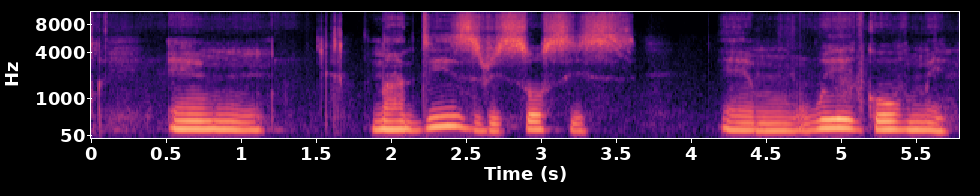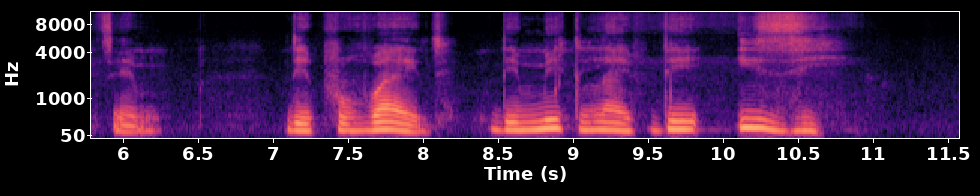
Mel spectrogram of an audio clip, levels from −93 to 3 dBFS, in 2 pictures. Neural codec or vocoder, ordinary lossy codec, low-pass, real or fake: vocoder, 22.05 kHz, 80 mel bands, WaveNeXt; none; none; fake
